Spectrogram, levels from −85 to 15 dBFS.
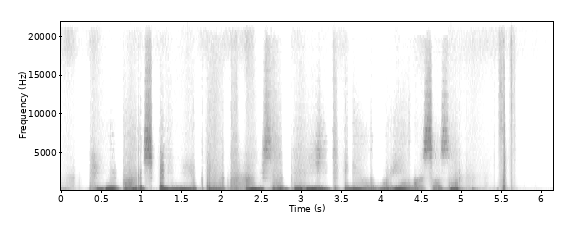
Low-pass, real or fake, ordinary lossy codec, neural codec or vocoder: none; fake; none; codec, 44.1 kHz, 0.9 kbps, DAC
